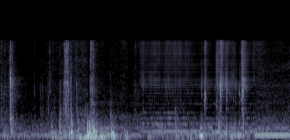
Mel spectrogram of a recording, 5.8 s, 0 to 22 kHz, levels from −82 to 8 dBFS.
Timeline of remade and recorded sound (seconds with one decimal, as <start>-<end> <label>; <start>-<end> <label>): 0.0-2.8 recorded; 2.8-5.1 remade; 5.1-5.8 recorded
